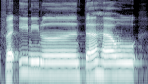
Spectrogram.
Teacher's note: فَإِنِ انْتَهَوْا، یہاں نون ساکن ہے اور نون ساکن کے بعد تا ہے، اب یہاں اخفا کیجیے گا، فَإِنِ انْتَهَوْا، ہاں کے اوپر زبر ہے اور واو ساکن ہے، تو اس کے مطلب یہ واو لین ہے، نرمی سے پڑھیے گا، اس کو لمبا نہیں کرنا آپ نے۔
